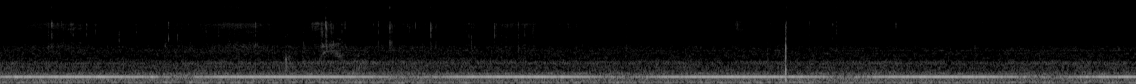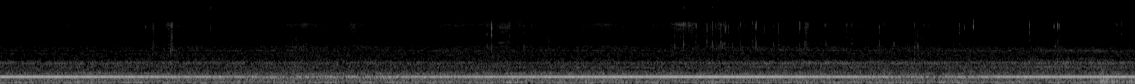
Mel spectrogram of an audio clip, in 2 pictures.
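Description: A steady mechanical hum on one held pitch, swelling and fading in loudness about every two seconds.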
